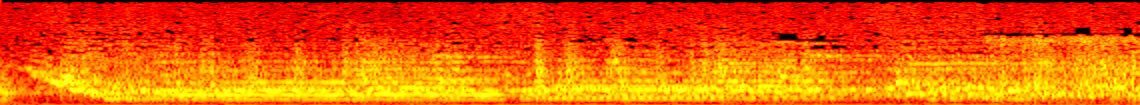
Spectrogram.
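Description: A train horn blows a long, loud chord that slides into pitch and holds steady for several seconds over the rumble of the moving train.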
